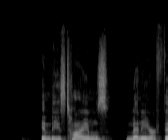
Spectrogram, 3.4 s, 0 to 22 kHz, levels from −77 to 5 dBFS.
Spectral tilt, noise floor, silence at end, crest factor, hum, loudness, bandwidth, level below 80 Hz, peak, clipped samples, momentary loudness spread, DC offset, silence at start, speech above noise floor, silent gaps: -3.5 dB/octave; -76 dBFS; 0 s; 18 dB; none; -34 LUFS; 18 kHz; -70 dBFS; -16 dBFS; under 0.1%; 5 LU; under 0.1%; 0.8 s; 44 dB; none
